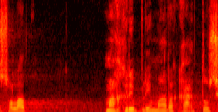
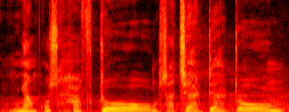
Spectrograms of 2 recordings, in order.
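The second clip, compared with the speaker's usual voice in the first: mock preachy advice; 4 dB louder, slower than usual. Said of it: "nggak mungkin saya langsung ngomong gitu".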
